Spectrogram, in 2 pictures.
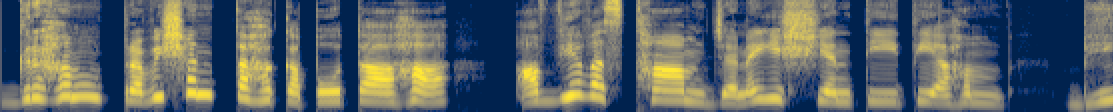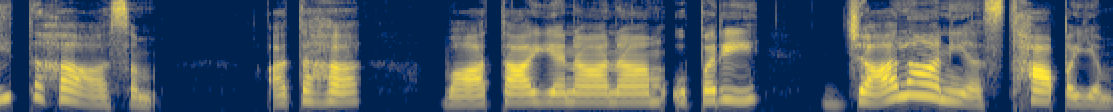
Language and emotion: Sanskrit, fearful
